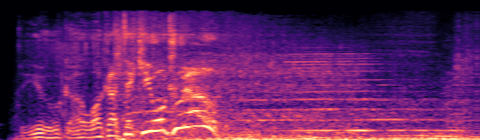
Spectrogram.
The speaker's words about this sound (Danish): Jeg synes lige, vi skal høre, når Hanzo han skyder sin pil af.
